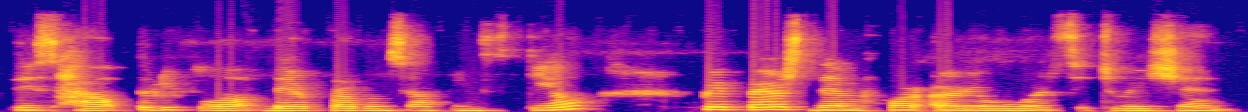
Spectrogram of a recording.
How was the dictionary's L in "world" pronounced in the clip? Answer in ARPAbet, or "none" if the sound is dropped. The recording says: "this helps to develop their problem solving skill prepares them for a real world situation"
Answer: none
